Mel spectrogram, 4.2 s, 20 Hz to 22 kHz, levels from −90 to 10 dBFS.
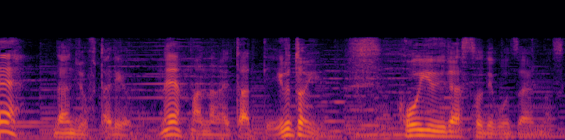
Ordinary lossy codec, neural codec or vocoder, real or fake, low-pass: none; none; real; 7.2 kHz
